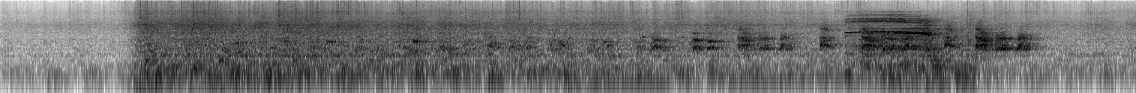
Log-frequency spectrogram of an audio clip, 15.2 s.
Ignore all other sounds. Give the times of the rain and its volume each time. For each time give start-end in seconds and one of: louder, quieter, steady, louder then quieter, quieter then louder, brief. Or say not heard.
0.0-15.1 quieter.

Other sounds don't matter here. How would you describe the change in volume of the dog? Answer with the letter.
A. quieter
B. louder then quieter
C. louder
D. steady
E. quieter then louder
C.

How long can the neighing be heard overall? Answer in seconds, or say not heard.
2 s.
